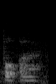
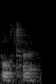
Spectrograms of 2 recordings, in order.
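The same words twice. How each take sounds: First: The middle t is a glottal stop. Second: The middle t is a clear t.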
